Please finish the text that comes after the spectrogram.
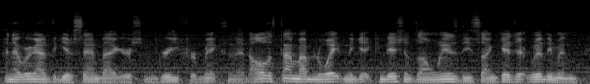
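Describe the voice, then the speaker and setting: A man's voice: fairly low pitch, rapid-fire. A man from South Carolina checking in on a CB radio net, rambling in a casual, chatty way and laughing at himself. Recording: noisy CB radio.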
